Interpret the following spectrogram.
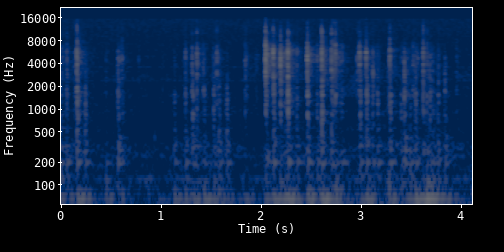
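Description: Typing on a computer keyboard: scattered keystrokes at first, then a quicker run of keys from about two seconds in.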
